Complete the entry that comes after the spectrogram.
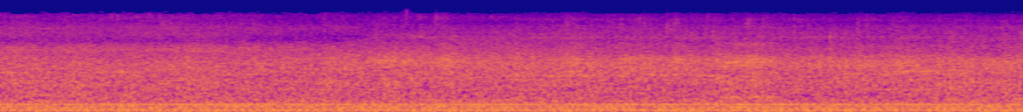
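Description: Heavy rain falling on wet asphalt, a steady, even hiss of drops and splashes, with a faint steady hum underneath.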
